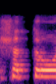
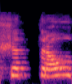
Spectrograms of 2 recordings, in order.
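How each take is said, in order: First: The word ends with a plain 'o' vowel. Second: The word ends with an 'au' diphthong. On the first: The speaker calls it wrong. "शत्रो नहीं पढ़ेगा कोई" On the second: The speaker calls it right. "इसको शत्रौ पढ़ेंगे"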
